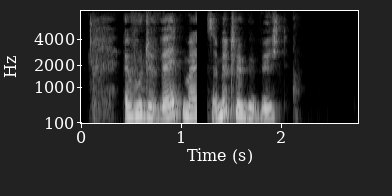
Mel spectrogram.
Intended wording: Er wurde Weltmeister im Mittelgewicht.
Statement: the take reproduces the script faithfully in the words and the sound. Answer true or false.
false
